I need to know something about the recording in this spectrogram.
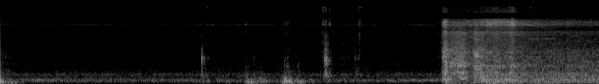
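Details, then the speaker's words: Peugeot 206 CC running on E85 ethanol, cold start: some clicks, then a quick crank that catches at once and settles into a steady, even idle. Clean cold start with no problem; the reported problem is to be checked hot. "tu vois démarrage à froid j'ai pas de problème donc on va faire le sait maintenant à chaud"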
